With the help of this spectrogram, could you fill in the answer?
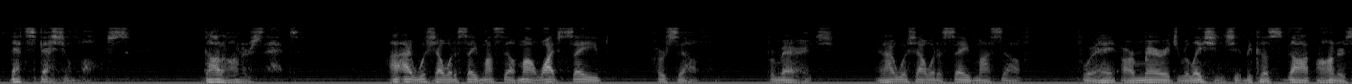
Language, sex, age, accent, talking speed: English, male, 40-59, American, 160 wpm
